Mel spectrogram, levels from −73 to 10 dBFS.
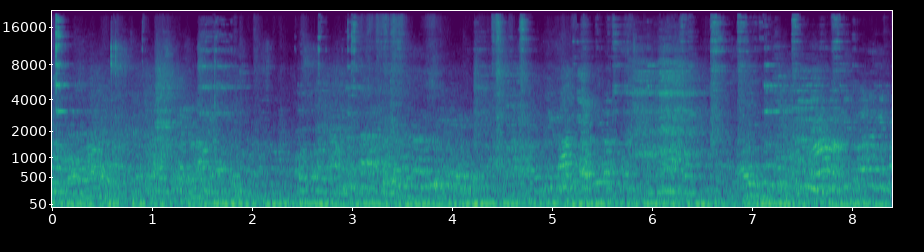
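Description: No technical faults can be heard anywhere in this audio.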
